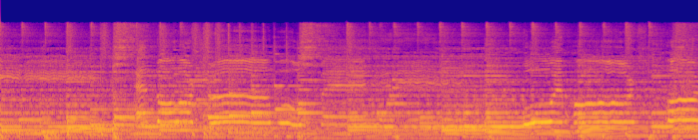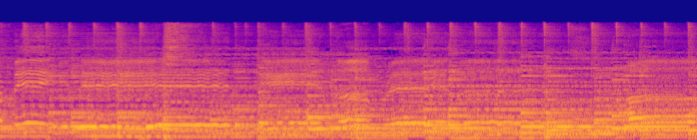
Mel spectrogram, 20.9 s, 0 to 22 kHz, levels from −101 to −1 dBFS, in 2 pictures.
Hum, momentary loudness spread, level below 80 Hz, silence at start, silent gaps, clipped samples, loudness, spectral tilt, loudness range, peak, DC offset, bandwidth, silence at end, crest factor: none; 5 LU; -40 dBFS; 0 s; none; under 0.1%; -20 LUFS; -5.5 dB/octave; 2 LU; -6 dBFS; under 0.1%; 11.5 kHz; 0 s; 14 dB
